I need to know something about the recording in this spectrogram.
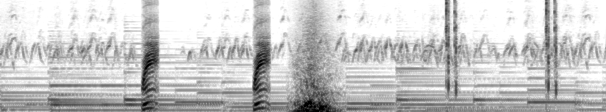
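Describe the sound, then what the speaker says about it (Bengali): Inside a tree-hollow nest, a mother duck gives several loud, close quacks and a longer raspy call while her newly hatched ducklings keep up a continuous high-pitched peeping chorus. "এখন এই বাসা বাচ্চা ও তার মায়ের কলরবে এক ব্যস্ততম জায়গা"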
